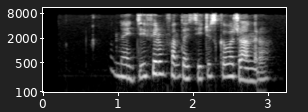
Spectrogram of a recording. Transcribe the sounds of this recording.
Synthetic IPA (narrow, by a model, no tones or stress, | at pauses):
nɐjdʲifʲilʲmfənt̪ɐsʲtʲit͡ɕɪskəvəʐanɾə̰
